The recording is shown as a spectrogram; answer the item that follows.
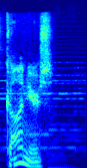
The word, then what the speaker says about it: Conyers: Atlanta Pizza in Euro in Conyers, Georgia. Did I say that right? Conyers, Georgia? – Yeah. – Oh, it's Conyers.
